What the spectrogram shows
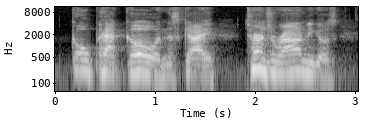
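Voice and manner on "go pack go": confiding stage half-whisper. Retelling a greeting to a stranger in a sports jersey at a bar: quiet half-whisper. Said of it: "I quietly whisper".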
